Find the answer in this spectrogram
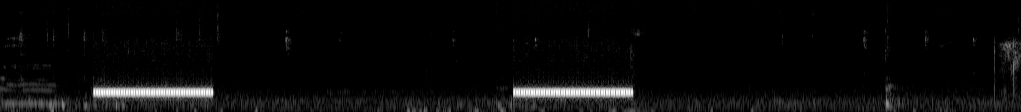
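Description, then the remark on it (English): A telephone line rings during a call transfer: two long, steady ringback tones, each about a second long, separated by a four-second pause, clear and prominent over faint background noise. “Your call is being transferred.”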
